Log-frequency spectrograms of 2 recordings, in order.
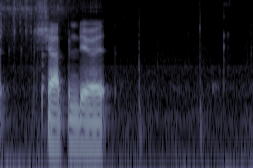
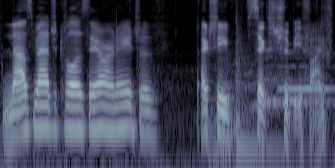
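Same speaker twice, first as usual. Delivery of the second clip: normal talking voice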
